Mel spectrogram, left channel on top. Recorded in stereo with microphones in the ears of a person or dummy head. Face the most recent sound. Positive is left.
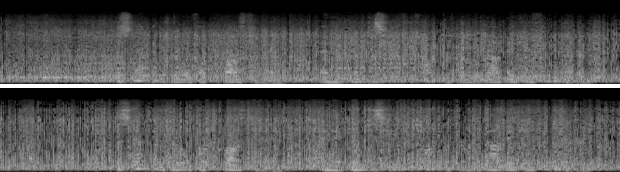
turn(degrees=-15)  # may be behind; listen again after turning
